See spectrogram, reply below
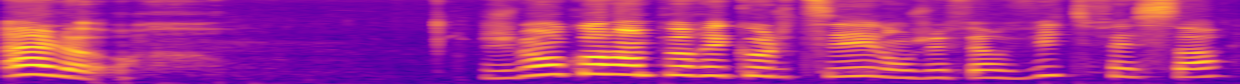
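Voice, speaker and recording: A woman's voice: high voice, a little slow, a bit bright. A young woman chatting casually over her gameplay, upbeat and full of fillers and restarts. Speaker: gaming YouTuber.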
